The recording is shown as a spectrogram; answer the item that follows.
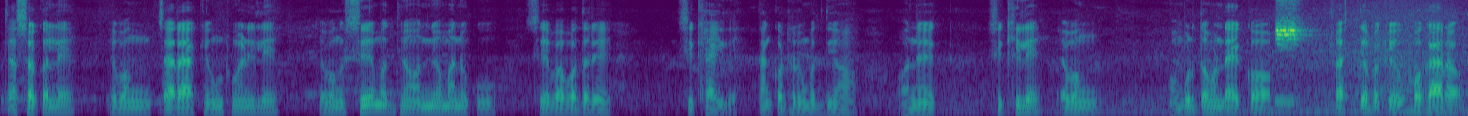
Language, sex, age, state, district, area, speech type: Odia, male, 45-60, Odisha, Kendrapara, urban, spontaneous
